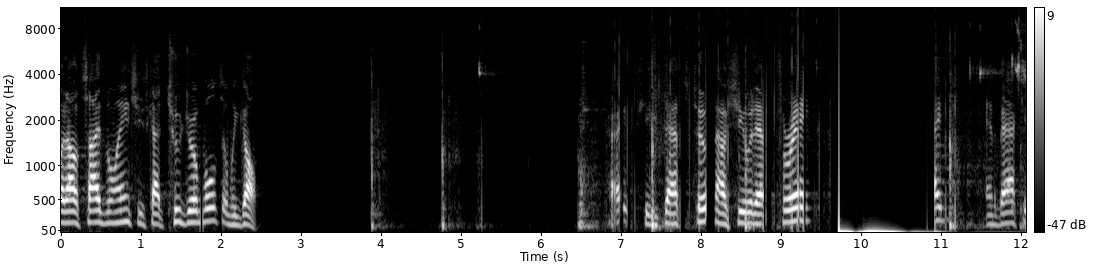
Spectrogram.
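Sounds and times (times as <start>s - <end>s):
basketball bouncing on wooden floor: 3.9s - 5.3s, 7.4s - 7.6s
sneaker squeak: 4.8s - 6.8s, 11.1s - 12.0s.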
